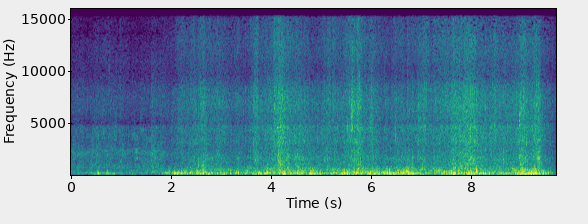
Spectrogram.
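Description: Water rushing and splashing against the hulls of a Cross 36 trimaran sailing fast through choppy wind waves, with wind buffeting the microphone. It grows louder about two seconds in, with occasional bigger splashes.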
